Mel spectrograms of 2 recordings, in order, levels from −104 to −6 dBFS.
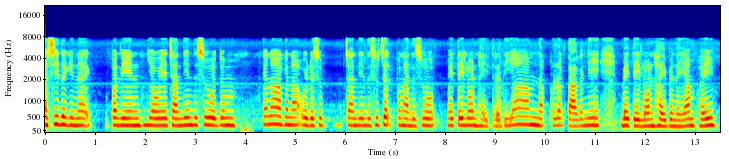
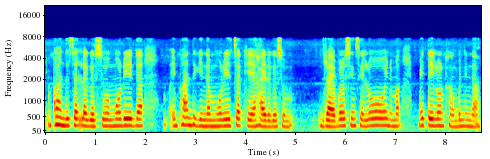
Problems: none marked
